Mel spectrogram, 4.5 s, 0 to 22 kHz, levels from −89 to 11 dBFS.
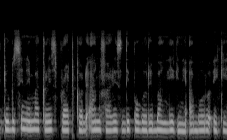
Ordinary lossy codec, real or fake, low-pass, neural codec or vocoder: none; real; 9.9 kHz; none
